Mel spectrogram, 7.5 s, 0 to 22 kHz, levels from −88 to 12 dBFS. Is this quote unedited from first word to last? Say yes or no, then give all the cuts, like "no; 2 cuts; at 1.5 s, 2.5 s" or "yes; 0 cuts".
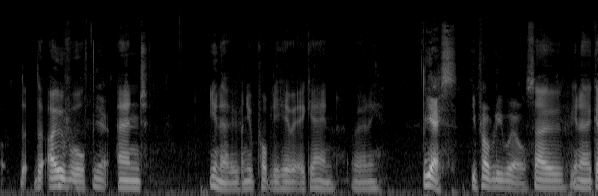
no; 2 cuts; at 1.1 s, 3.0 s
